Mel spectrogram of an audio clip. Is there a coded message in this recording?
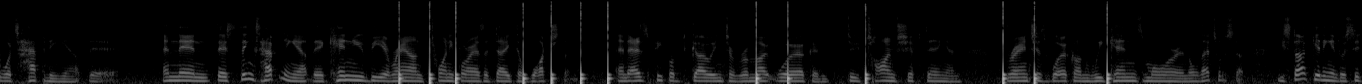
Yes: tap code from 4.0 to 11.2 s, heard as knocks on a wall, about 3 knocks a second, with speech in English. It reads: OFF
